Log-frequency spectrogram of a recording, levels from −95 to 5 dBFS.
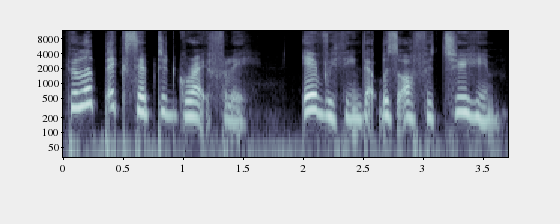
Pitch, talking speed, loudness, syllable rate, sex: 230 Hz, 145 wpm, -19 LUFS, 6.1 syllables/s, female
